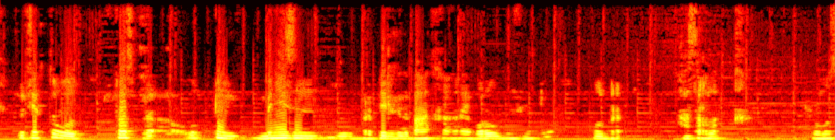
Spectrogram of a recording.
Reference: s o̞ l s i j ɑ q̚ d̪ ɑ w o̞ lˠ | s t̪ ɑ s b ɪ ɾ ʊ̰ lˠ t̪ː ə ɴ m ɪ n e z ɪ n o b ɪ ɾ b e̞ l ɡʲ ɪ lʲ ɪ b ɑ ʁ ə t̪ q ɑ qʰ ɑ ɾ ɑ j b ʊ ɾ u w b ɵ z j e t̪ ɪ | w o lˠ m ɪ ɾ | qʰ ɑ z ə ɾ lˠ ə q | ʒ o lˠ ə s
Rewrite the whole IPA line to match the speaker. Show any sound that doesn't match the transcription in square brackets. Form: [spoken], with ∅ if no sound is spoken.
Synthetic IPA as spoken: s o̞ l s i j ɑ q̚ [t̪] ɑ w o̞ lˠ | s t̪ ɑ s b ɪ ɾ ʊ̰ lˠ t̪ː ə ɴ m ɪ n e z ɪ n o b ɪ ɾ b e̞ l ɡʲ ɪ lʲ ɪ b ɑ ʁ ə t̪ q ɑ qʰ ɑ ɾ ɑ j b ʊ ɾ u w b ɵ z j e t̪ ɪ | w o lˠ [b] ɪ ɾ | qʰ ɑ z ə ɾ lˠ ə q | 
